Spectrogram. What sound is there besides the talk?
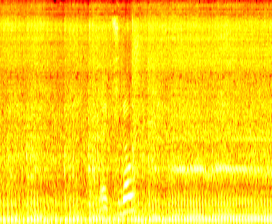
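motorcycle riding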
